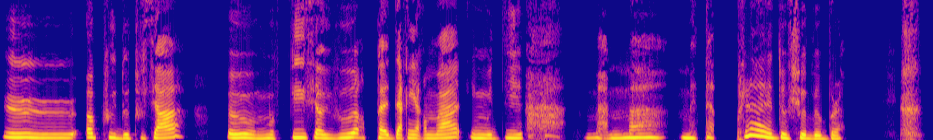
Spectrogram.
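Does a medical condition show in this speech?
Yes: profound deafness; noticeable to everyone.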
